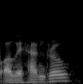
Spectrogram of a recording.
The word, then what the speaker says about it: Alejandro: big le Andrew Andrew that's je pronounced as H silence H so Alejandro 21 damage to our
